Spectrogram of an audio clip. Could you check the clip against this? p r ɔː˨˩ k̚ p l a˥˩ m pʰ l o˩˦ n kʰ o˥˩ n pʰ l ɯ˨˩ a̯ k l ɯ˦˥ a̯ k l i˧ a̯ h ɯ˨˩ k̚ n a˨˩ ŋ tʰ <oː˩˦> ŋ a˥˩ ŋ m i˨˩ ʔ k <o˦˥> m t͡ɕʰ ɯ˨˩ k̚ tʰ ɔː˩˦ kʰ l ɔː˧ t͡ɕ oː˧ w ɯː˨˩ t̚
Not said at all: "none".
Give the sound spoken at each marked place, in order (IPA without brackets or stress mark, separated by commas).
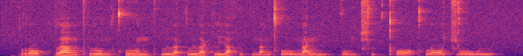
oː˩˦, o˨˩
